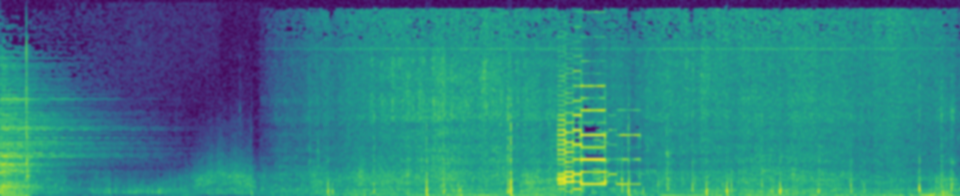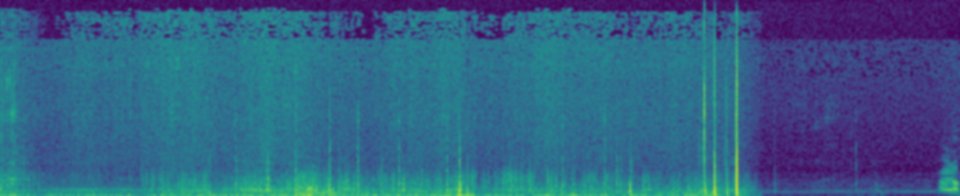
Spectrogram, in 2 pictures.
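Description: Ski chairlift ride: a low steady hum with scattered knocks and clicks, a short beep-like tone about seven seconds in, then a rougher rushing noise that cuts off suddenly near the end.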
